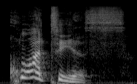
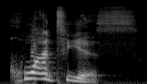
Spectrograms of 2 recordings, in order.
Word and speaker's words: Quantius: Let's spell it. Q U A N Quan. T I O U S. How the else would you pronounce that?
